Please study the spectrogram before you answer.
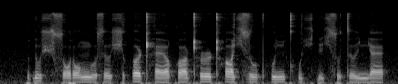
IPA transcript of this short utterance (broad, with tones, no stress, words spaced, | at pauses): ɗʊ˦ʃsɔ˨ ɾɔ˦ŋʊ˦˨sə˧ʃ | ʌ˦ ʈʰæ˨˦ɪ̯qʷɑ˧ ʈʰə˞˦ʈʰɑ˦çzʊ˦˨ pʰʊ˦ɲkʰʊ˨çɗɪ˨çsʊ˨ tə˧ɪ̯ɲæ˧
